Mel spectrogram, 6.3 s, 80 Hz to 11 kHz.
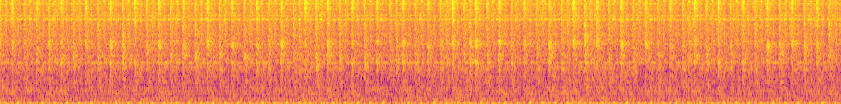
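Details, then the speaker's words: VW T3 diesel running again after many years, following cleaning and refitting of injection pump parts (lines, distributors, solenoid, throttle linkage); adjustments still needed, engine sometimes cuts out. Sturdy diesel idle with even low thrum, no knocks or misses: normal idle. "So, if you hear it's running sturdy, it's going."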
